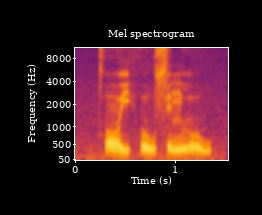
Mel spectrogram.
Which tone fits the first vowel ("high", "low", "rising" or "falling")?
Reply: rising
